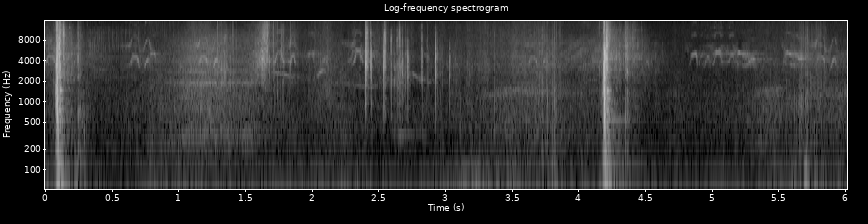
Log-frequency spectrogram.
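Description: Two shots from a long Turkish bow: the bowstring snaps on release right at the start and again about four seconds in, with a few faint clicks between.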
